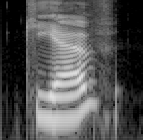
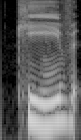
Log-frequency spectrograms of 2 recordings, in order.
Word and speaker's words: Kyiv: And just a little note for our listeners who might be confused about Kiev Kiev is the Russian pronunciation of that city. Kyiv is the Ukrainian pronunciation, and the Ukrainians are very proud of their own language and want that city pronounced that way, and that's why diplomats do that.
